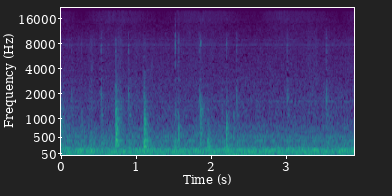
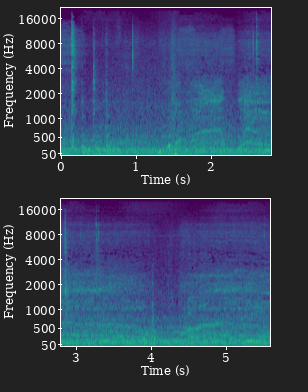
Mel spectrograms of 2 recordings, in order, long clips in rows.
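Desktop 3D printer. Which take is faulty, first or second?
first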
